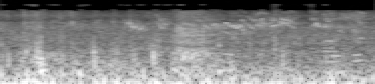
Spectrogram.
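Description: Faint, scattered hoof steps of a Bonsmara bull walking over dry dirt, over a low steady rumble.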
